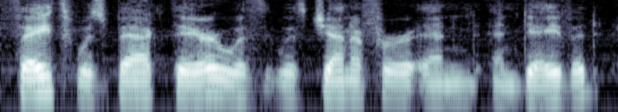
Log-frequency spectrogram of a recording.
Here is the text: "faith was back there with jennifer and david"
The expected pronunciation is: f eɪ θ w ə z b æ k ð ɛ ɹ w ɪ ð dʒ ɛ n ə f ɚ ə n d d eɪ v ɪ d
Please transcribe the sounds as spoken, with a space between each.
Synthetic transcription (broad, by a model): f eɪ θ w ə z b æ k ð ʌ ɹ w ɪ ð dʒ ɛ n ə f ɚ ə n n d eɪ v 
